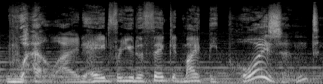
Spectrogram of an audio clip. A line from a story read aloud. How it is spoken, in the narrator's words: laughed Christian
